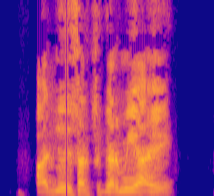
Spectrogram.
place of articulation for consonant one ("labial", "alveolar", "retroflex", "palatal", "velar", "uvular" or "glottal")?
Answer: palatal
